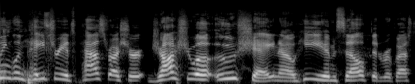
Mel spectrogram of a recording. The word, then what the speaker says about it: Uche: acquired former New England Patriots pass rusher Joshua us now he himself did request to be called Joshua and noted that it's pronounced Us seths in timeout so before we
